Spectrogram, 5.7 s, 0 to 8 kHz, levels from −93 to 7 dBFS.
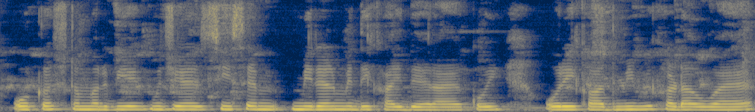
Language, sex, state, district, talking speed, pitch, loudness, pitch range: Hindi, female, Uttar Pradesh, Saharanpur, 200 wpm, 220 Hz, -14 LUFS, 210-220 Hz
